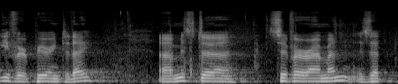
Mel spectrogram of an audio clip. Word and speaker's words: Sivaraman: Mr Sivaraman, is that how you pronounce it? Sivaraman. Sivaraman, thank you.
